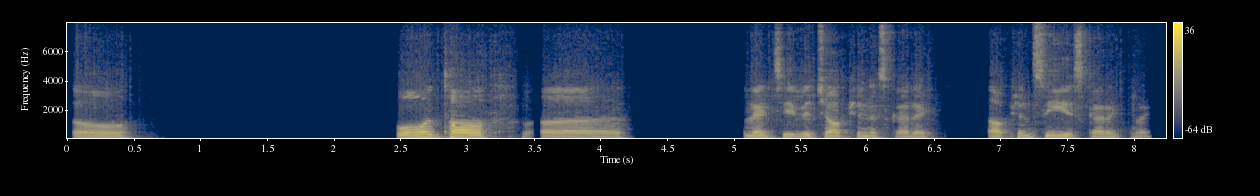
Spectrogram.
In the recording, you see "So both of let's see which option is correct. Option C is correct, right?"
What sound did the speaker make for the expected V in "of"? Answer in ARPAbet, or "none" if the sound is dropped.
P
